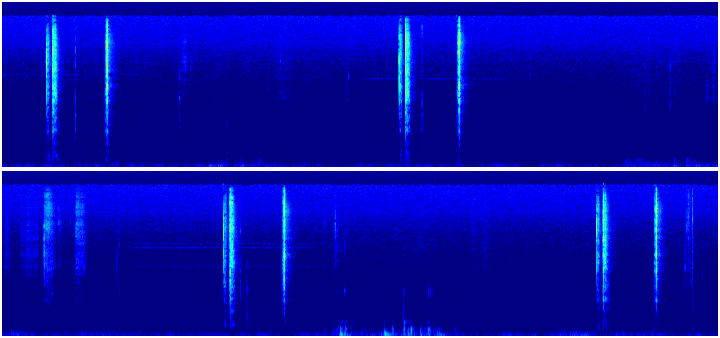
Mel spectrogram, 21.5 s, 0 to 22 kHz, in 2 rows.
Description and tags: Canon 60D Shutter
The sound of a Canon 60D's shutter clicking as it takes a picture.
